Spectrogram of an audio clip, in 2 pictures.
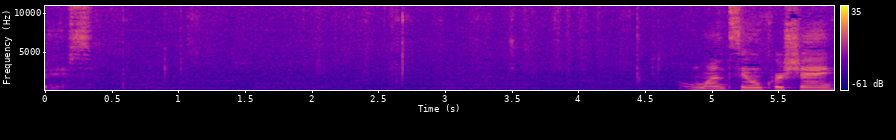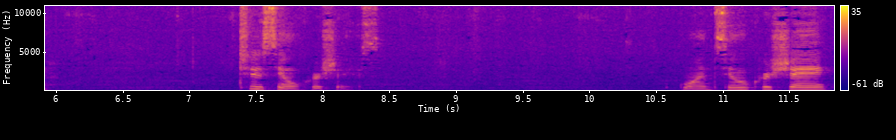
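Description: Yarn rustles softly as a crochet hook pulls it through stitches.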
